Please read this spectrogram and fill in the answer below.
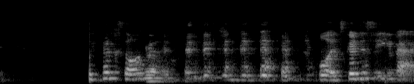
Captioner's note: laughs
